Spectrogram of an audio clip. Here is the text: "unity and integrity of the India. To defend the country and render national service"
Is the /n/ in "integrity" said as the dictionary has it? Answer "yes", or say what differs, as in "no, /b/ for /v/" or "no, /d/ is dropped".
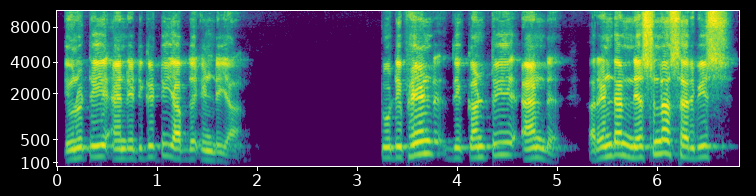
no, /n/ is dropped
